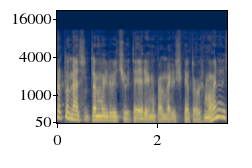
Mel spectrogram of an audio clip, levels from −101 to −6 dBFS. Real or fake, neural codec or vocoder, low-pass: fake; codec, 44.1 kHz, 2.6 kbps, SNAC; 10.8 kHz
